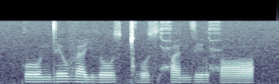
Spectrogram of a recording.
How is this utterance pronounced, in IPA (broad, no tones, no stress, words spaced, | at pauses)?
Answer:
ko ndeʊ̯væjloz ɡ͡ǀozħænzil ħɒ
